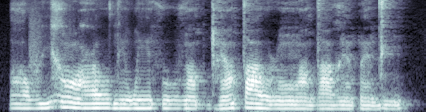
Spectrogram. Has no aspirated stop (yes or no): yes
